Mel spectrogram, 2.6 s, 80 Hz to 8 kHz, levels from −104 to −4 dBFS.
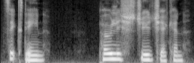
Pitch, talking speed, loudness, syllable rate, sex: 190 Hz, 70 wpm, -18 LUFS, 4.6 syllables/s, female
